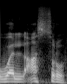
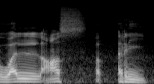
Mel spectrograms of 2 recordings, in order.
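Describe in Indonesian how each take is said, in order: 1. Huruf r terakhir diikuti vokal u. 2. Huruf r terakhir diikuti vokal i. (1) "tidak demikian" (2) "Misalnya wal asri"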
